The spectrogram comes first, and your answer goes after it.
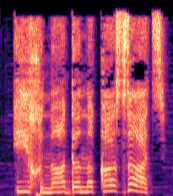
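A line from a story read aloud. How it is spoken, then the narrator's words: Mother's exclamation. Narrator (Russian): воскликнула мама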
